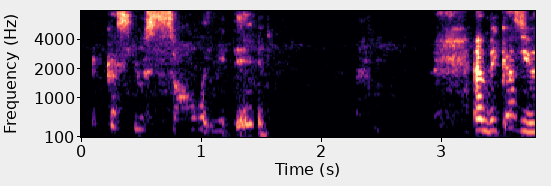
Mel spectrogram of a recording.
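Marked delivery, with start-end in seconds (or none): 0.1-1.6 breathy hushed whisper. Real, not acted. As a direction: lean in and whisper it. Dramatic aside.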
